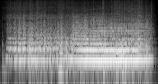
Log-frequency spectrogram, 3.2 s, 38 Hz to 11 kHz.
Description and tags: Chair-Stool-Wooden-Dragged-03
The sound of a wooden stool being dragged on a kitchen floor. It may make a good base or sweetener for a monster roar as it has almost a Chewbacca-like sound.
Ceramic, Drag, Dragged, Kitchen, Monster, Pull, Pulled, Push, Pushed, Roar, Snarl, Stool, Tile, Wood, Wooden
